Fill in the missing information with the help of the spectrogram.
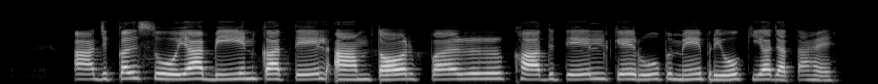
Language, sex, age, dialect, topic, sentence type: Hindi, female, 56-60, Kanauji Braj Bhasha, agriculture, statement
